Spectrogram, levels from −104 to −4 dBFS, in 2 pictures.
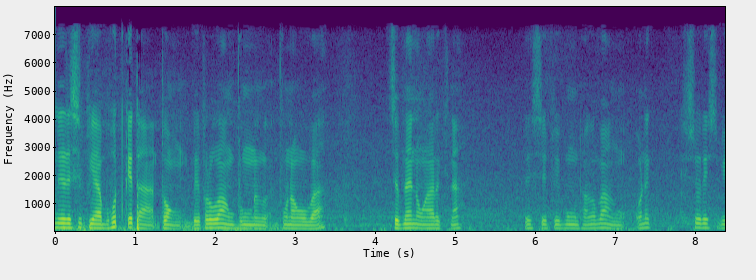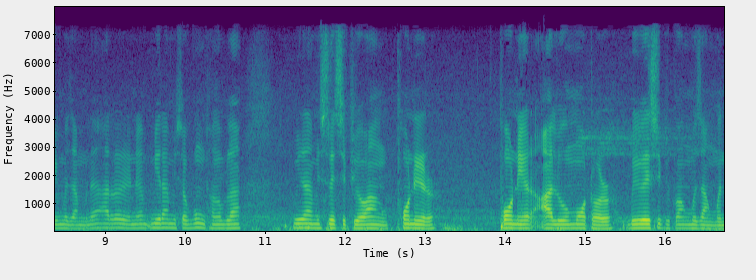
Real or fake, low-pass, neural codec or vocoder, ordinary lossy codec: real; 7.2 kHz; none; AAC, 48 kbps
